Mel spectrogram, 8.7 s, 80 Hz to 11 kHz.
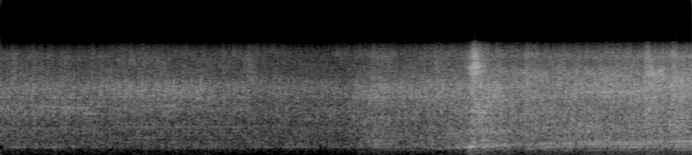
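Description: Karosa Citybus 12M city bus heard from inside the passenger cabin: the engine runs low and steady, then grows louder about halfway through as the bus picks up speed. A single sharp knock comes about six seconds in, and the engine note rises slowly after it.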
